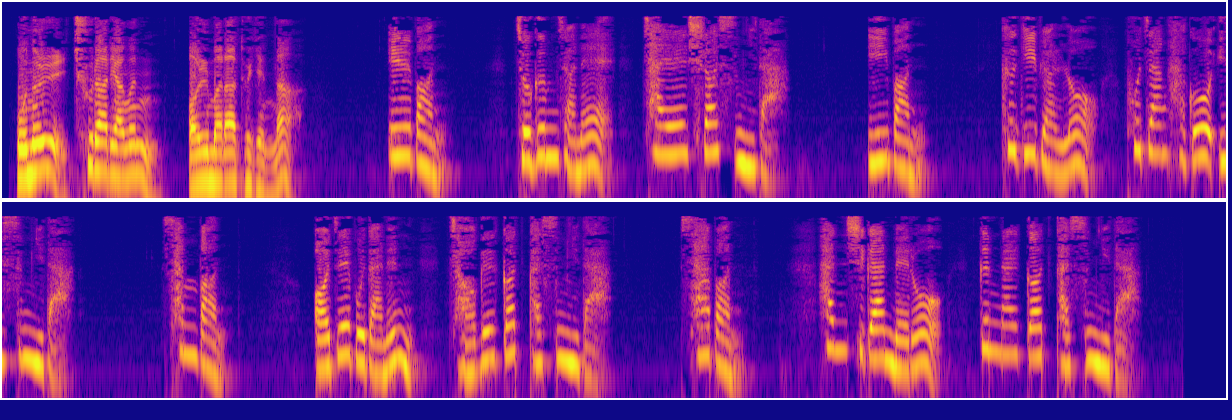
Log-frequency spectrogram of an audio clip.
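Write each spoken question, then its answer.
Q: 오늘 출하량은 얼마나 되겠나?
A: 3: 어제보다는 적을 것 같습니다.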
